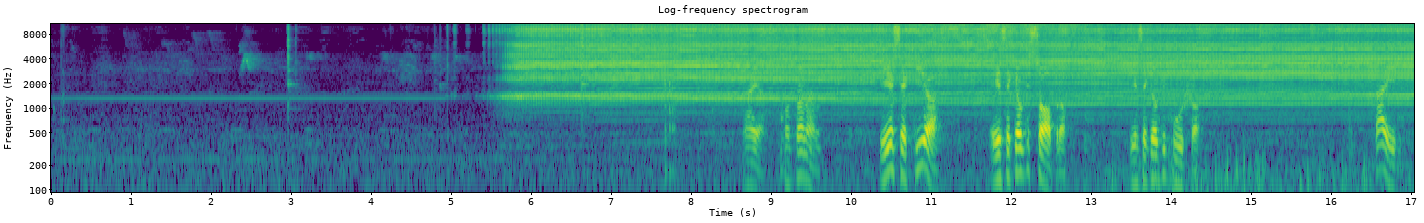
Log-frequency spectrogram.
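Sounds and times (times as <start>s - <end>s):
compressor humming faintly: 0.1s - 17.0s
compressor buzzing hiss: 5.4s - 17.0s.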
